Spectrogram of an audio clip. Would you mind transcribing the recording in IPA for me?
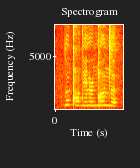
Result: d o ɡ͡ǃ ɔ d e l ə˞ ŋ͡ǃ ɤ ŋ͡ǀ ə

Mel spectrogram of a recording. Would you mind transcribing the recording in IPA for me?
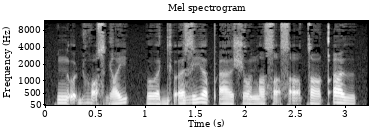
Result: n o̰˧˥˧ ɖʱ ɔ̰˥˨ sˤ ɡ i˩˥ | o˨˩ ɐ̯ ɡʲ ɔ̰˧˩˧ ɐ̯ z i˧˥˧ ɐ̯ pʼ a˨˩ ɐ̯ ʃ ɔ˨˩ n e˨˩ sˤ a̰˨˩ sˤ a̰˥˨ tˤ u˧˩˧ qʼ ɯ˥˨

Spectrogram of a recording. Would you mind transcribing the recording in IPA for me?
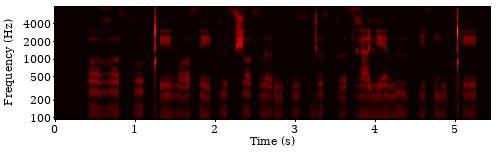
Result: k͡p ɔ˦ ɣ ɔ˦ θ k o˦ ǃʼ e˨ β ɔ˨˦ θ e˨ k ɯ˦ θ ʒ ɔ˦ θ l ɤ˨ ɾ u˨ h u˨ θ ɡʲ o˦ θ k ɤ˨ θ ɣ a˦ lʲ ɛ˦ β ɯ˦˨ k͡p i˨ θ m u˨ ǃʰ e˦

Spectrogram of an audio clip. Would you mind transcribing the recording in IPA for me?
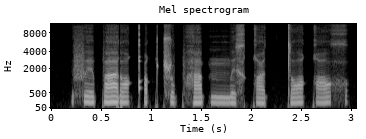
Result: f e p a ɾ ɔ qʼ ʏ q ʈ͡ʂ o p h a p mː e x q œ tː ɔ q ɔ x

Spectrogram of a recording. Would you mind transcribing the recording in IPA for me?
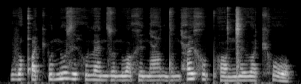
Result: v u qʼ e t͡ʃʼ u n u z i h u l æ n z o n β ɒ x e n ʕ e n dˤ o n ħ e x o pʰ ɒ ŋ͡ǀ e ð ɒ t͡ʃʰ o

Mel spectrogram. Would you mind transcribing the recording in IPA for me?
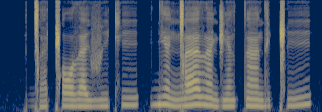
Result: ɡ͡ǀ æ ǁ ɔ ð æ i̯ v i cʰ i | dʲ ɛ̃ ŋ͡ǀ æ ð æ̃ d͡ʒ ɛ̃ z t æ̃ d i ǁ i

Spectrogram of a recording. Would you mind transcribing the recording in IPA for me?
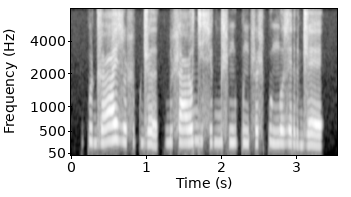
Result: p u ɖ͡ʐ ʏ ʕ ɛ z o ʂ ʏ p ɖ͡ʐ ə | ɡ ʏ ʂ ə ʕ o dʲ ɛ s ʏ ɡ dʲ ə ʂ ŋ u p ə ŋ ʂ ə ʂ p u ŋ o z ə r ɖ͡ʐ ɛ

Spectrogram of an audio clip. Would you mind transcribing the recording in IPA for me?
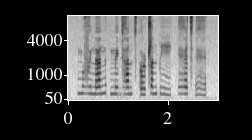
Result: m u v ɨ n ɐ n | m e ɡʱ a n t͡sʼ o ʈ͡ʂ a n p i | ɦ ɛ t͡sʼ ɛ̤

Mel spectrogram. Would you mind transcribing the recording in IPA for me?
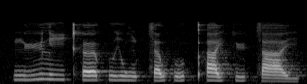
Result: ŋ yː˨˥ l iː˧ kʰ œː˨˧ kʷ iː˨ w ŋ ʊ˨ k̚ s ɐ˨˥ w p uː˨˥ k̚ pʰ aː˧ j k yː˨ k̚ s aː˨˩ j

